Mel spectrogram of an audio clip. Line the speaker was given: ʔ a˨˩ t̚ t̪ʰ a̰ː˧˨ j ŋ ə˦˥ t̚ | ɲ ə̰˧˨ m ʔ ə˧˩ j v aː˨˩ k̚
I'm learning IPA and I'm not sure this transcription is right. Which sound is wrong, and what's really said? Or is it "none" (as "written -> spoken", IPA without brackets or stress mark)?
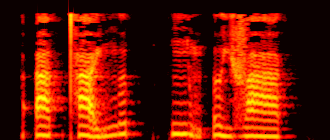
none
